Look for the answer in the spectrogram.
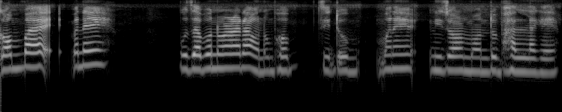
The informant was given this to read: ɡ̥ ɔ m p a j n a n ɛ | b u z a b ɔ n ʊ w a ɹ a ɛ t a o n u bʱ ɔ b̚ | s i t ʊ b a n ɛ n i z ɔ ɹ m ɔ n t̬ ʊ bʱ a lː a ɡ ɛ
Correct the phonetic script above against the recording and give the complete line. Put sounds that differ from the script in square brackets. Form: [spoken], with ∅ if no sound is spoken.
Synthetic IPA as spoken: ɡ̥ ɔ m p a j [m] a n ɛ | b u z a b ɔ n ʊ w a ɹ a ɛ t a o n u bʱ ɔ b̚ | [z] i t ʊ [m] a n ɛ n i z ɔ ɹ m ɔ n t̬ ʊ bʱ a lː a ɡ ɛ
